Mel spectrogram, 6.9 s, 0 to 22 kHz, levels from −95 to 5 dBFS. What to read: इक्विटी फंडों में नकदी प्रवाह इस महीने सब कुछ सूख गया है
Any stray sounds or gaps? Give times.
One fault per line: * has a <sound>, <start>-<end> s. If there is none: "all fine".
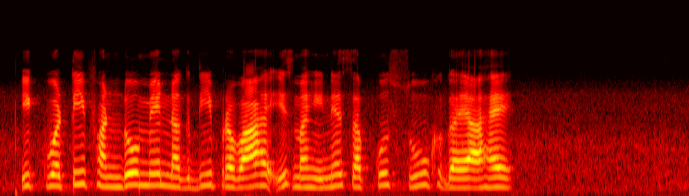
all fine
